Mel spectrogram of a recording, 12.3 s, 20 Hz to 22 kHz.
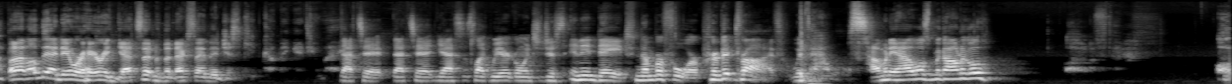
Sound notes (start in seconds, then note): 10.6 quiet and sinister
